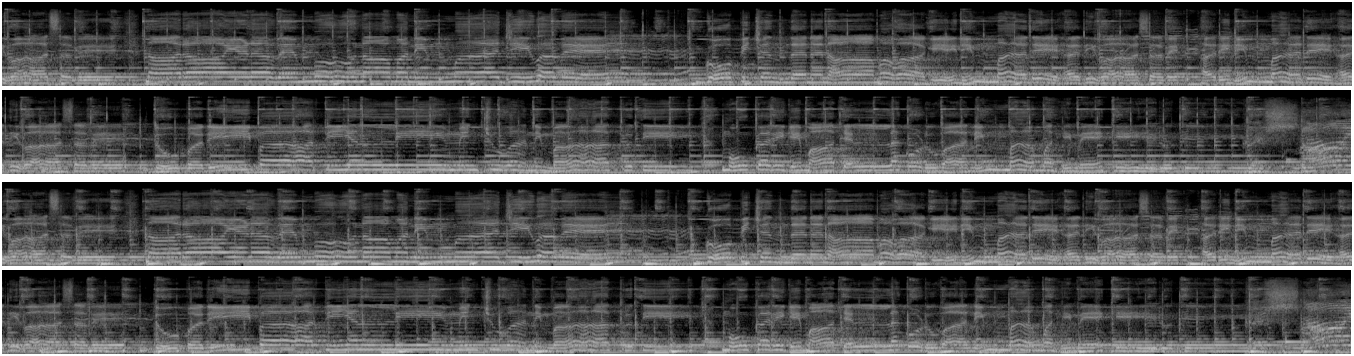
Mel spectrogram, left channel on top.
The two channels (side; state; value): left; noise; hum, 19 dB below the sound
